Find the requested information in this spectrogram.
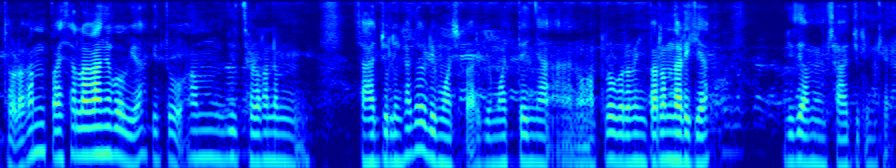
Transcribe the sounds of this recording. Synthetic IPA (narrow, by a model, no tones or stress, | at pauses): t̪ʰɔɽa̰kʰanpajsalaɡaɲɔkɔɡɛjakint̪uʔamd͡ʒit̪ʰɔɽakʰanɛm | saɦad͡ʒuliŋkʰad̪ɔɾimɔska̰ɾkɛmɔt͡ʃt̪ɛiɲa̰nɔ̰a̰pɾɔɡɾamiŋpaɾɔmd̪aɽikija | d͡ʒɔd̪iamimsaɦad͡ʒuliŋkʰa̰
